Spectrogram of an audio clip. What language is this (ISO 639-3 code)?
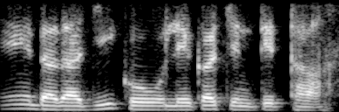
hin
